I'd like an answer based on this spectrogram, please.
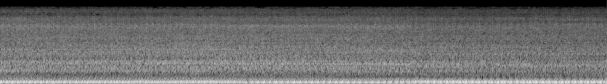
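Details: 1970 Pontiac Trans Am Ram Air III, 469ci stroker on pump gas: ported Edelbrock aluminum heads, Lunati hydraulic roller cam (231/239, 110 LSA), 10.5:1 compression, freshly built. Steady, lumpy loping cam idle, even and clean with no knocks or ticks. Normal idle.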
